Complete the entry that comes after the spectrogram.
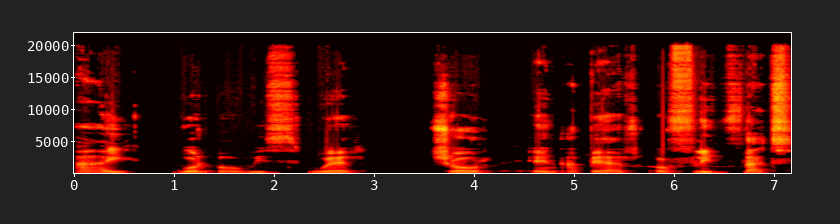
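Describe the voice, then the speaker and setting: A man with a Spanish accent, fairly low pitch and monotone, flat intonation, at a very slow pace with long, frequent pauses. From Colombia. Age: 30s. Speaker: English learner. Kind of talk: reading aloud. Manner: halting.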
